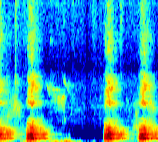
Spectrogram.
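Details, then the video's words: Pet German Shepherd barking to call its mummy (owner) out of the house, with care and insistence: three loud, short barks, one then a pause and two close together, over low background rumble. "German Shepherd कसा मम्मीला बोलवतोय – आवाजात काळजी!"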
